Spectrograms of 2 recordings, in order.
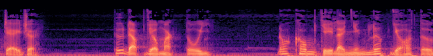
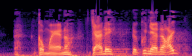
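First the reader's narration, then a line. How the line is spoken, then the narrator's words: Shouting. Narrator (Vietnamese): Nó hét lên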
